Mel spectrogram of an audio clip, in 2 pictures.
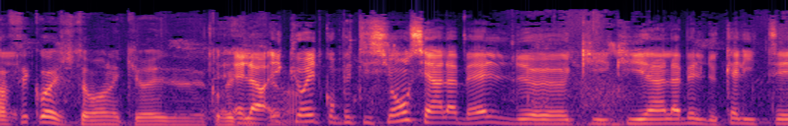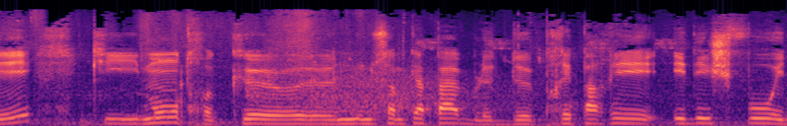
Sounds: speech

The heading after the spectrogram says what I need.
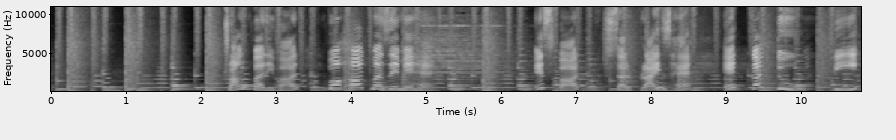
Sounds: people battle cry

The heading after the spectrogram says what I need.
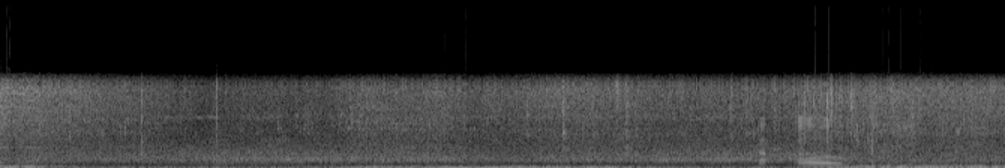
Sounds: speech

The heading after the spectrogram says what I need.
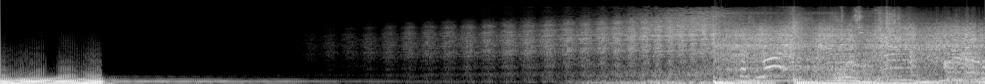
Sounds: music, speech

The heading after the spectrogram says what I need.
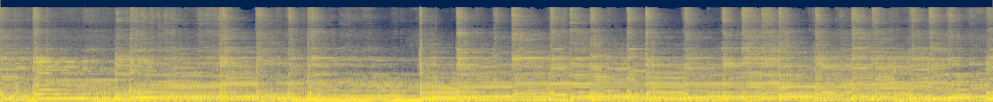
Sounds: guitar, musical instrument, music, bass guitar, plucked string instrument

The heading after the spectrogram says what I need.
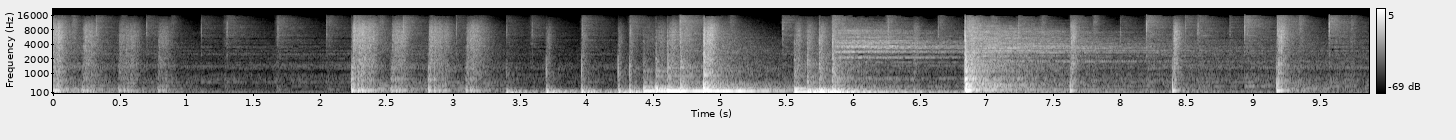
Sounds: cymbal, hi-hat, playing cymbal

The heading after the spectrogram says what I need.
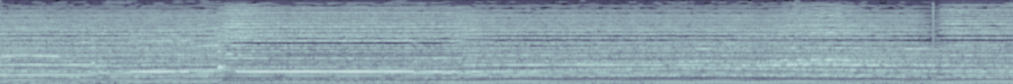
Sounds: flute, music, scary music

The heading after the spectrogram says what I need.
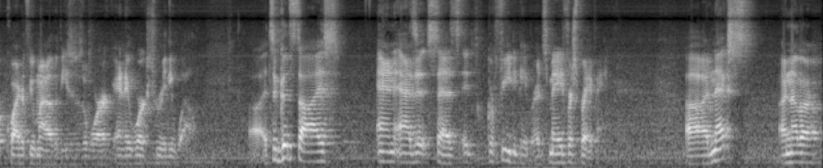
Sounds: speech

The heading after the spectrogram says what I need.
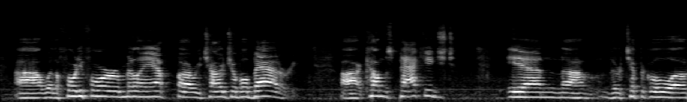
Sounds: speech

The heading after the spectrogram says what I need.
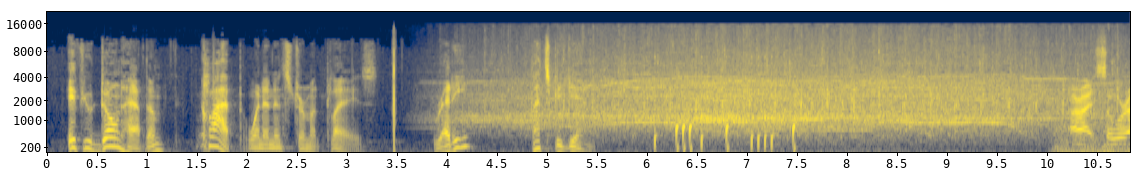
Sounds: speech

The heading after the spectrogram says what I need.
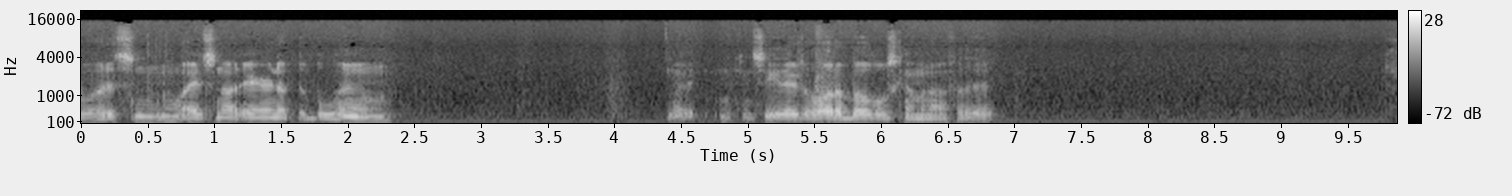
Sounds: speech

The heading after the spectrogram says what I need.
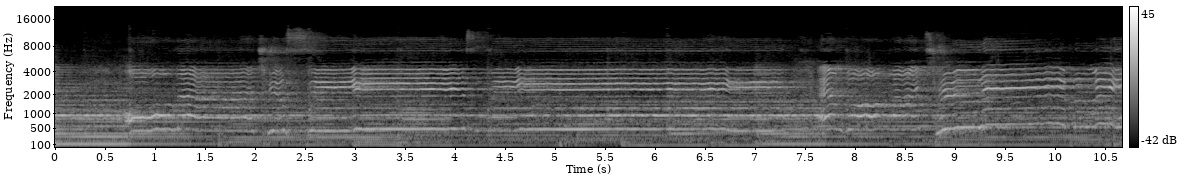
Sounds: music, female singing

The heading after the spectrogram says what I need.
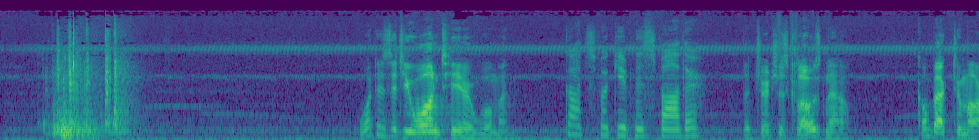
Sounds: speech

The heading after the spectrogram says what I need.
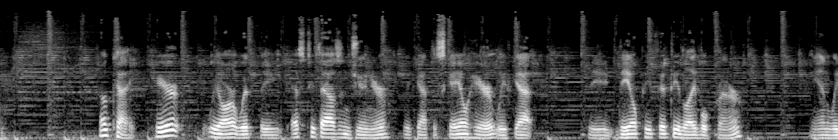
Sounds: music, speech

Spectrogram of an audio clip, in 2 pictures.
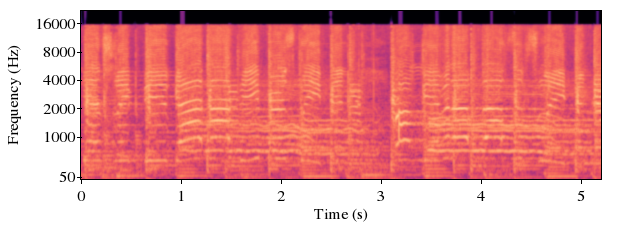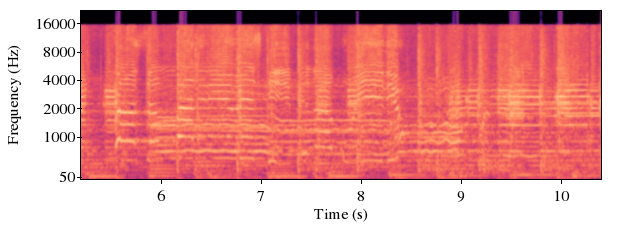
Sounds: music

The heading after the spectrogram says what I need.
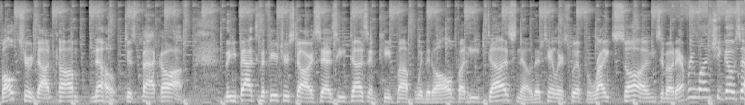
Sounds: speech, music

